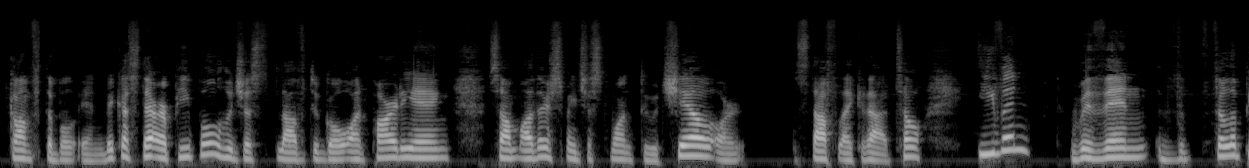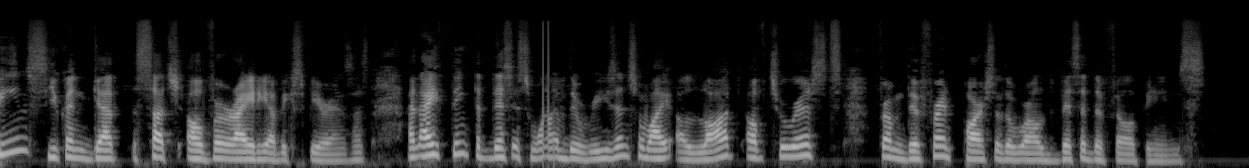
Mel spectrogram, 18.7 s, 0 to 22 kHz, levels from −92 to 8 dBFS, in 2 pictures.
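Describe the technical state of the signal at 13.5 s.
At 13.5 s the signal shows chunks out of order, from 13.44 to 13.52 s, between "think that this is" and "of the reasons why". One 40 ms block of speech plays one block late, after the block that should follow it. There are three hard joins, and the brief stretch sounds jumbled. Unlike a dropout, no audio goes missing and there is no gap or silence: the right sound is there, in the wrong order.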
